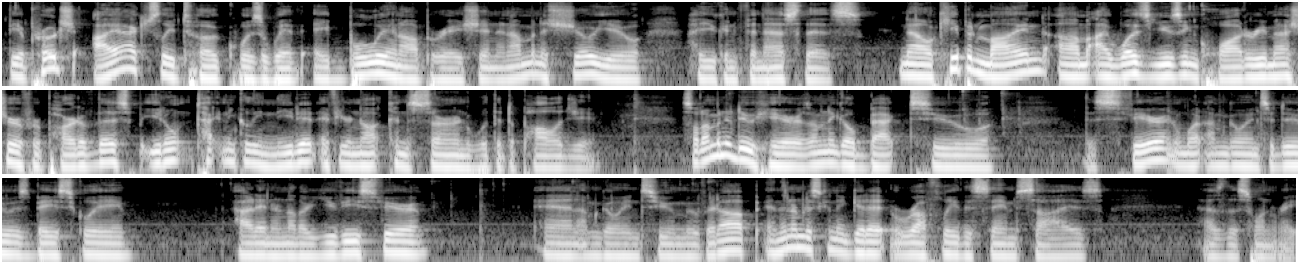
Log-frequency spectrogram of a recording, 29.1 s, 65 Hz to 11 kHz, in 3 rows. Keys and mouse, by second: 9.4-16.3 shift+drag, 15.3 ctrl+z, 15.9 ctrl+z, 16.7 click, 16.9 Delete, 17.2 KP_3, 18.4 shift+Delete, 19.2 shift+a, 22.0 ctrl+2, 22.6 ctrl+a, 23.0-29.1 drag, 23.5 g, 23.7 z, 24.7 s, 26.8 g, 27.1 z, 27.3 g.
